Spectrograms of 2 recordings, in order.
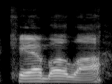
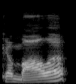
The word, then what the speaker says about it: Kamala: camel TOA Hunter says it's not Camala it's Kamala H ping says who knows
